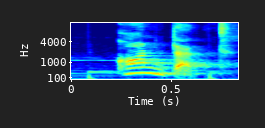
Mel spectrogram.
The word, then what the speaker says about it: conduct: तो इसे कहते हैं कोड ऑफ कॉन्डक्ट। तो वो वाला कॉन्डक्ट का प्रोनाउंसिएशन है ये कॉन्डक्ट। यहाँ पे हम फर्स्ट सिलेबल पे स्ट्रेस कर रहे हैं कॉन्डक्ट।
